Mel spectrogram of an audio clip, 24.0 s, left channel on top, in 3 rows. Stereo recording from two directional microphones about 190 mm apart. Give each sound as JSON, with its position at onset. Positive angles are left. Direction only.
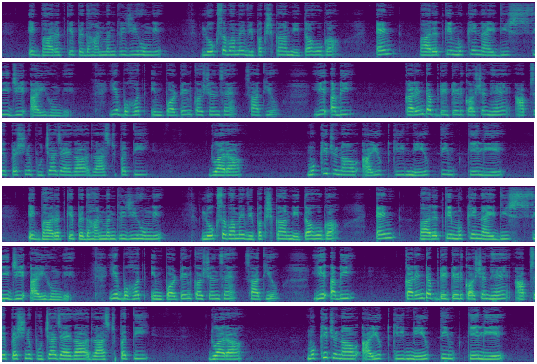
{"t": 0.3, "sound": "speech", "side_deg": -35}
{"t": 20.6, "sound": "speech", "side_deg": -30}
